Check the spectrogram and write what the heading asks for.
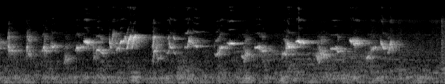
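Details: Persistent, energetic budgerigar song: dense, rapid warbling of chirps, squeaks and buzzy twitters run together without gaps, with a steady low hum behind.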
